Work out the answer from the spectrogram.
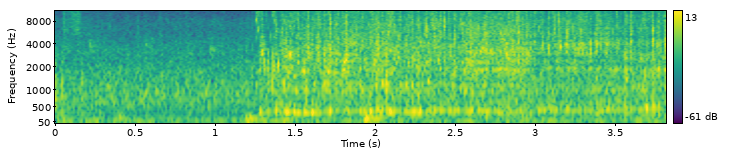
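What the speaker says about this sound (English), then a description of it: "And we pour it into the bucket." Water poured from one bucket into another at Fort Roberdeau: a sudden, loud, close splashing gush that starts abruptly and keeps rushing steadily, with no talking.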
